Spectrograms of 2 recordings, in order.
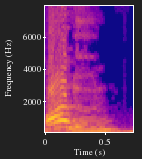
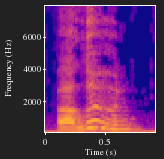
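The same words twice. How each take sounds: First: The stress is on the first syllable. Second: The stress is on the second syllable. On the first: The speaker calls it wrong. "balloon is not right" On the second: The speaker calls it right. "Balloon is right. So we know that we're stressing the second syllable"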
